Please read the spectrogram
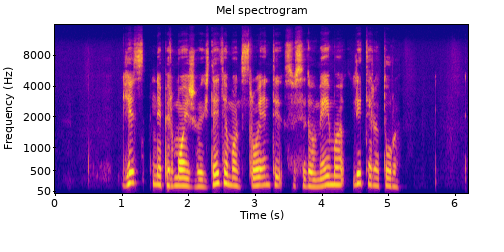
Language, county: Lithuanian, Vilnius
